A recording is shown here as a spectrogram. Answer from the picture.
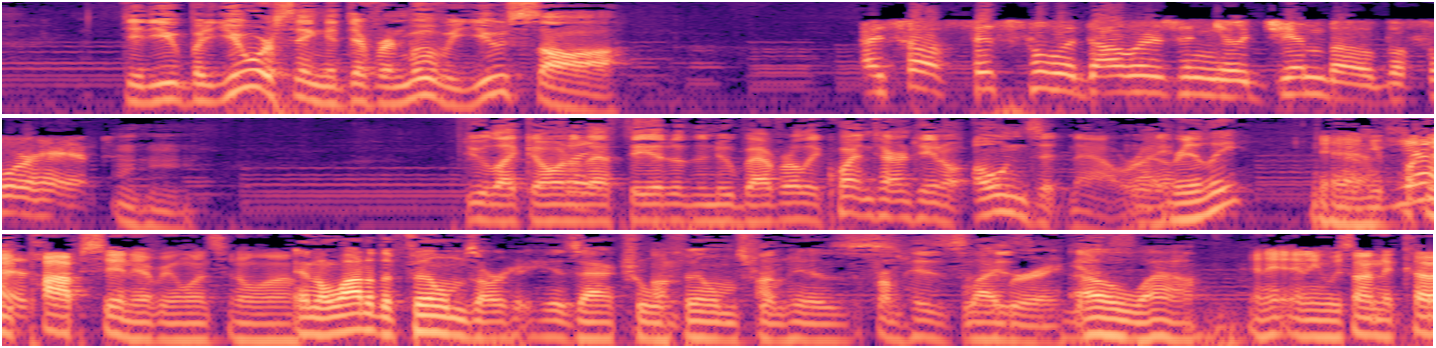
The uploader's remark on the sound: Recorded immediately after the November 3rd, 2015 program. Completely unscreened phone calls moving at a rapid fire pace!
